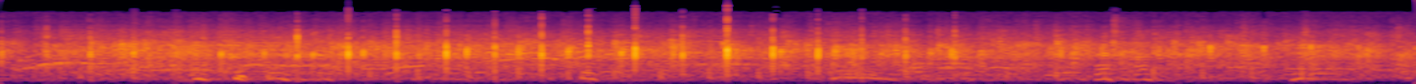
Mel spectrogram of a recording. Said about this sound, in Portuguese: Muito obrigada, essas palmas também são para vocês.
